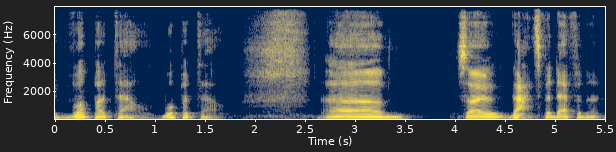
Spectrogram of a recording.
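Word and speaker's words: Wuppertal: I think it was a place called Wupatel. Spelled with a W. Vupatel.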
